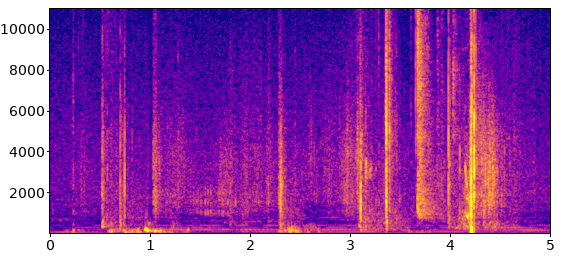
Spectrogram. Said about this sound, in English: So there are two schools of thought on cracking the whip.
